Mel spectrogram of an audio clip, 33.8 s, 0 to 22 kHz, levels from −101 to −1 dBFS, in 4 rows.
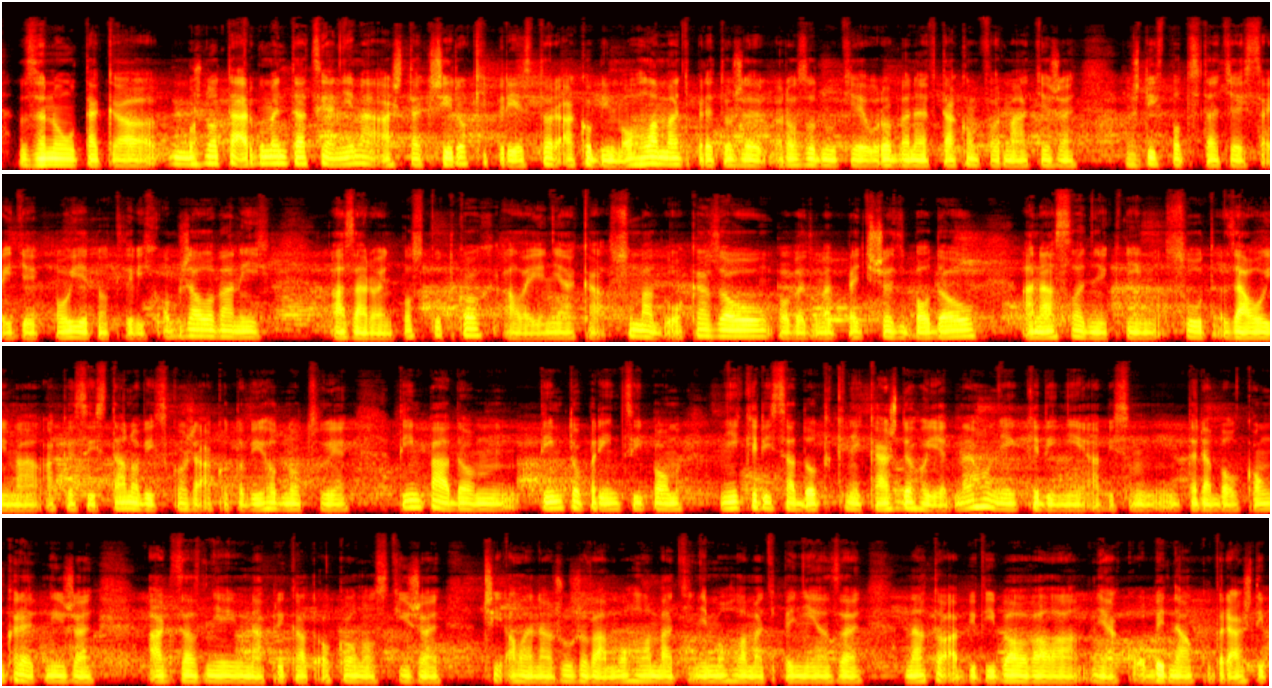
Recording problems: echo of what is said; strong; throughout; 560 ms later, 10 dB below the speech

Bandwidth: 15.5 kHz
